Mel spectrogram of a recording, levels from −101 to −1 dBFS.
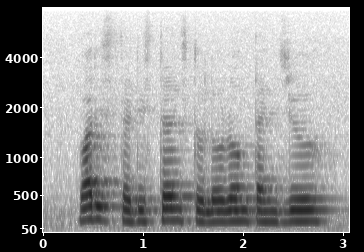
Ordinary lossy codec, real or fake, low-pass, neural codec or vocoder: none; real; none; none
